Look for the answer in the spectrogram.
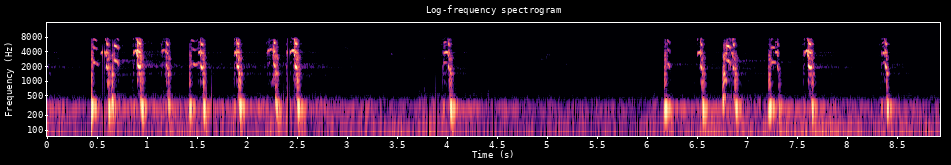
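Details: Early morning chat from a peregrine falcon at CSU Orange, 5:29 am, Christmas Day 2019: a rapid run of about a dozen sharp chupping notes, one lone note, then a second burst of eight, with constant low hum behind.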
